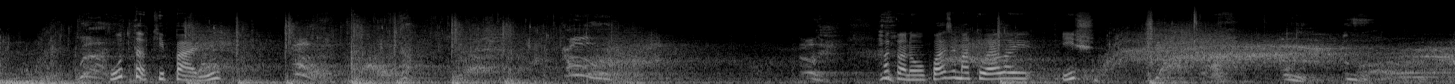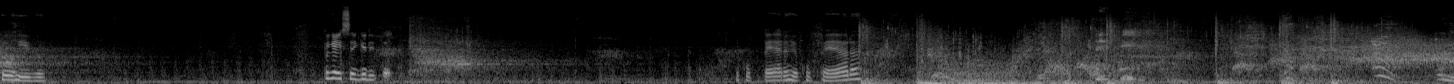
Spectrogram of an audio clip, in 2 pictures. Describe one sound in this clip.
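A young woman talks and exclaims close to a microphone.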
